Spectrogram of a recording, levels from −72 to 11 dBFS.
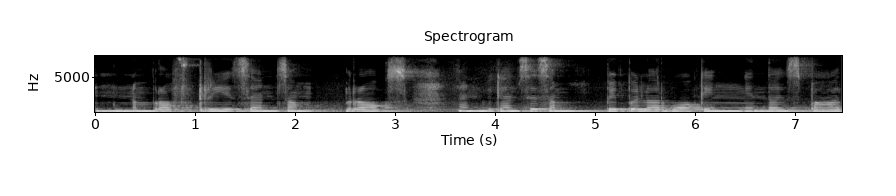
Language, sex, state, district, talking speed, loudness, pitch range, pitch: English, female, Chandigarh, Chandigarh, 145 wpm, -12 LUFS, 235-245 Hz, 240 Hz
